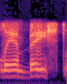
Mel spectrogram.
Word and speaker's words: lambaste: Both pronunciations are correct, but lambaste, like you baste a turkey, I think that's the preferred pronunciation.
